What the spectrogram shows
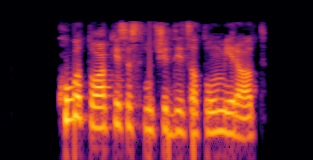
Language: Macedonian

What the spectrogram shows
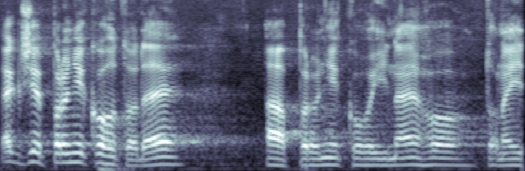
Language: Czech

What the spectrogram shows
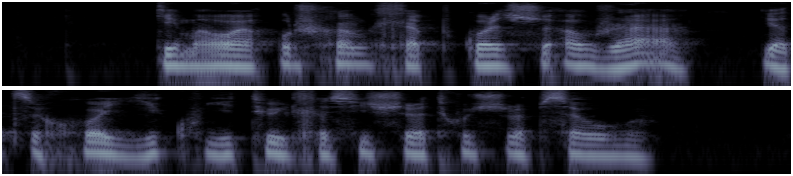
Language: Kabardian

